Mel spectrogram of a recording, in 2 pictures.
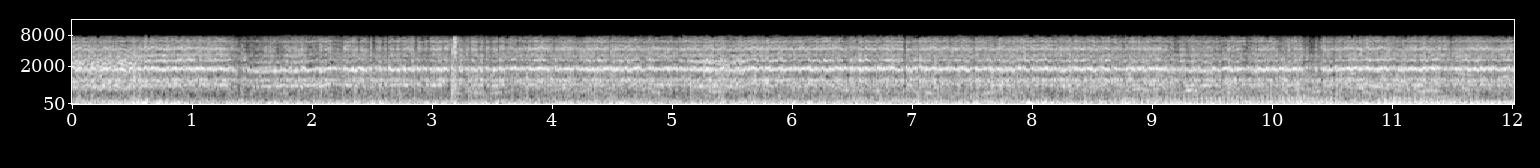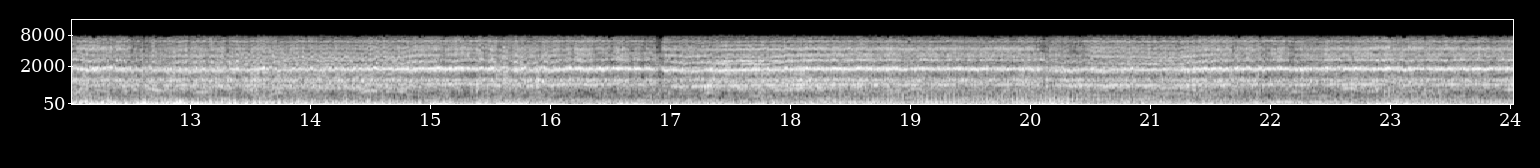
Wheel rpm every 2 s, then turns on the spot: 220, 230, 230, 230, 230, 230, 220, 220, 230, 230, 220, 230.
none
